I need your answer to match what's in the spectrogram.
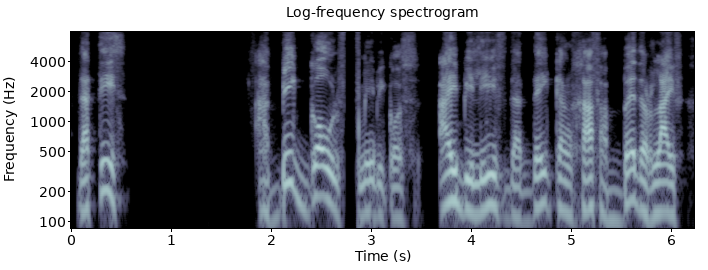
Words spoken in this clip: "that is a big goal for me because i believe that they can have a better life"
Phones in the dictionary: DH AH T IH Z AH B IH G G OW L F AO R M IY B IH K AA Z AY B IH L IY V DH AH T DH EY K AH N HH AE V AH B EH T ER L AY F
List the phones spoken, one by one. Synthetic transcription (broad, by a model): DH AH T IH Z AH B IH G G OW L F AO R M IY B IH K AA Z AY B IH L IY V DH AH T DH EY K AH N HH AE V AH B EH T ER L AY F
